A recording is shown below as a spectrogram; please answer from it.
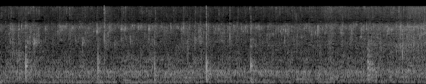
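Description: Onion frying in a pan gives off a dense, even crackling hiss with a few faint stirring clicks, close and continuous, with no speech.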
